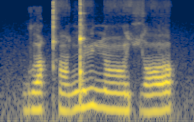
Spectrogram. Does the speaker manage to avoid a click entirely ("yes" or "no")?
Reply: no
